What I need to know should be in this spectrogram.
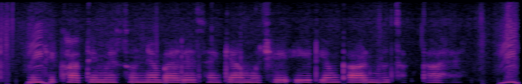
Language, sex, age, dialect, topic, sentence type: Hindi, female, 18-24, Garhwali, banking, question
